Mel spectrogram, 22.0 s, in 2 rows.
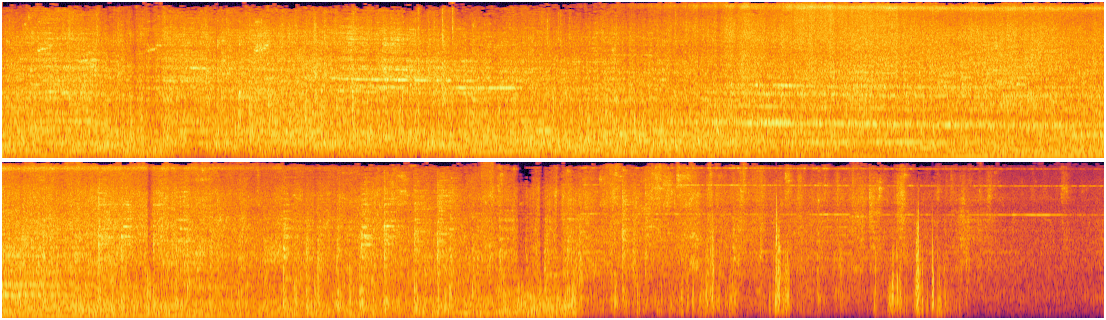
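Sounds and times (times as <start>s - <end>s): wheels clacking over rail joints: 0.0s - 20.8s
heavy train rumble: 0.0s - 21.0s.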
